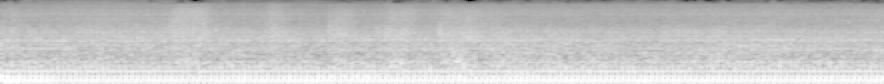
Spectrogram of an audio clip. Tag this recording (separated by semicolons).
field-recording; gun; wind; birds; plane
